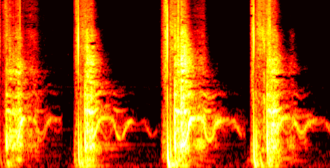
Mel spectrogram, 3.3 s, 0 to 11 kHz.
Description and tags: Liquid wobble
A half-full aluminium can being flicked across a table, and the liquid inside making a cartoon wobbling noise. Recorded on a Zoom H6n.
– hello! You're under no obligation, but I'd love to hear where you've used it.
cartoon, flupper, funny, hit, liquid, metal, percussion, spring, wobble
